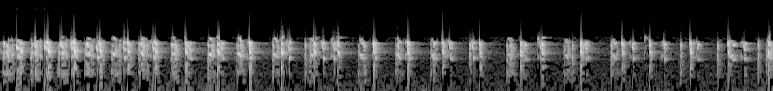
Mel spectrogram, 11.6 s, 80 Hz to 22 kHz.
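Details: Resident pair of wild Peregrine falcons at UC Berkeley, California, during a courtship display on March 21, 2022, recorded on a livestream. Rapid, harsh, chattering notes run almost continuously, about two or three per second, with short gaps between bursts.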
